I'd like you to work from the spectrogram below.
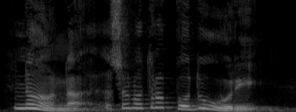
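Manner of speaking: put-on high childlike complaint; little girl voice. A narrator's reading. Girl complaining to grandmother about the food, high child voice. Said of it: "La bambina rimestò ... e disse".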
